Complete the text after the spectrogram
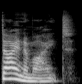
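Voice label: "dynamite", British English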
